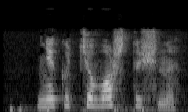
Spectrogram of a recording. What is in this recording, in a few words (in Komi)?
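некытчӧ воштысьны, Komi, female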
